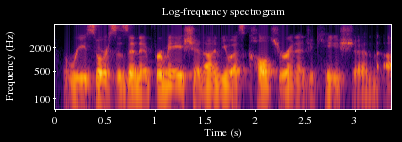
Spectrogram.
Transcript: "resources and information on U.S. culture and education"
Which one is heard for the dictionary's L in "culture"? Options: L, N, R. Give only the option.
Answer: L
